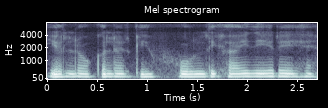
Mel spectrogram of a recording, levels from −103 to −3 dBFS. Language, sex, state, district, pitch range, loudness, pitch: Hindi, male, Himachal Pradesh, Shimla, 140-150 Hz, -13 LUFS, 145 Hz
